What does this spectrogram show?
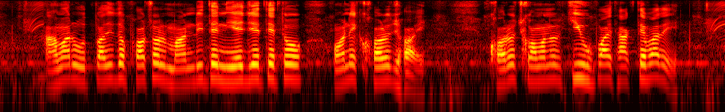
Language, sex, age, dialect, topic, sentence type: Bengali, male, 36-40, Standard Colloquial, agriculture, question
